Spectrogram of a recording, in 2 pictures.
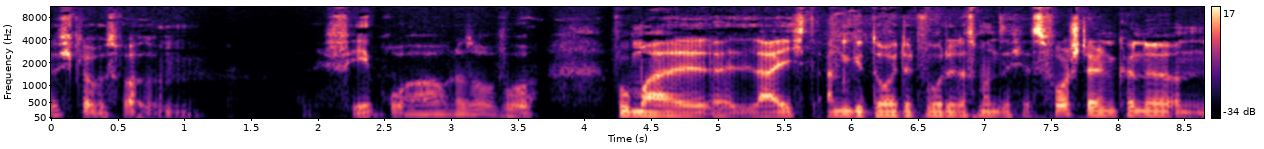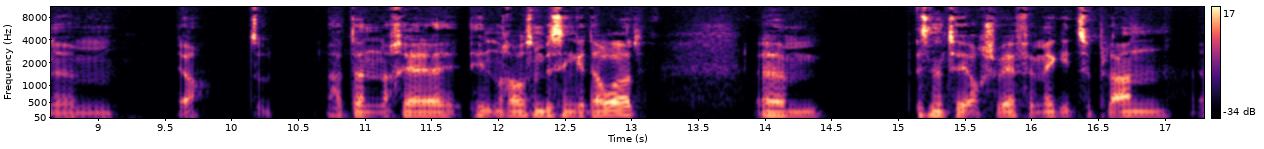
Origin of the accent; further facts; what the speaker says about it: Hamburg, Germany; ich komme aus Hamburg und habe meine Familie und meinen Freundeskreis hier.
